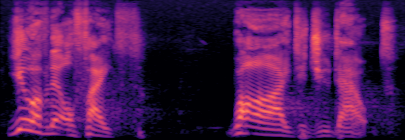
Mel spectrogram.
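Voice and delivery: loud, harsh scolding; stern rebuke. Retold or imitated. Jesus scolds sinking Peter, loud and stern. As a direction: bark the rebuke down at him. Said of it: "would have said it like this".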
